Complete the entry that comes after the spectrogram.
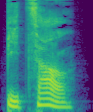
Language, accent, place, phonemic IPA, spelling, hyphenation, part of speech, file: German, Germany, Berlin, /biˈtsar/, bizarr, bi‧zarr, adjective, De-bizarr.ogg
- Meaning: bizarre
